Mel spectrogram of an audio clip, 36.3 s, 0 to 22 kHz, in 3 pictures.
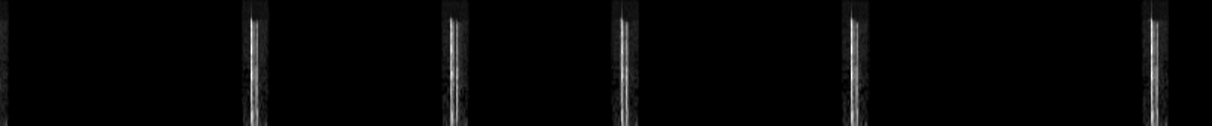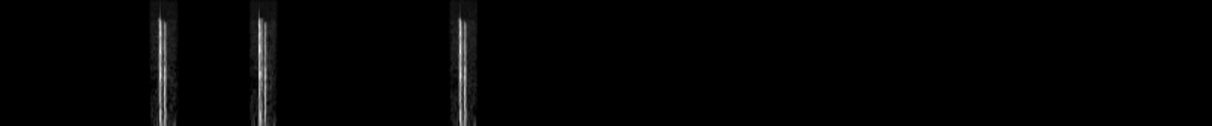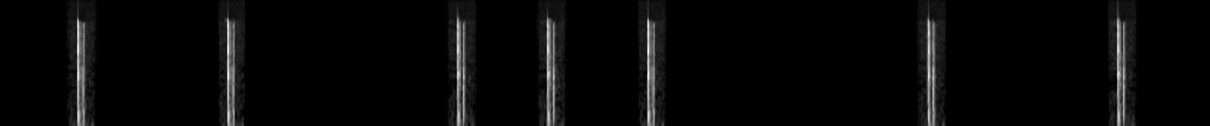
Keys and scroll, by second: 0.6-1.8 typing, 3.2 =, 5.0 *, 6.6 Return, 12.2 Return, 15.3 Return, 18.0-22.4 typing, 22.7 Return, 34.4 shift+=, 36.1 *.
